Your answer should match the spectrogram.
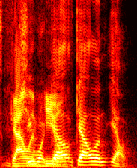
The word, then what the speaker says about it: Gyllenhaal: I had never seen this film with a very young Jake Gyllenhaal. – Yeah. – Am I saying his name right? How do you spell his last name? – It's Gyllenhaal. – A very young Jake.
